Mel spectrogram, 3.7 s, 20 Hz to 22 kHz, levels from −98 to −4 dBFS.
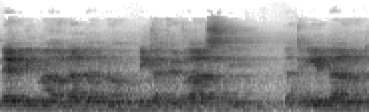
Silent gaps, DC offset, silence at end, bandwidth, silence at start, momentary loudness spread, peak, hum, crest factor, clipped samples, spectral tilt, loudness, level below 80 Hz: none; under 0.1%; 0 s; 12 kHz; 0 s; 13 LU; -2 dBFS; none; 18 dB; under 0.1%; -3 dB/octave; -19 LUFS; -78 dBFS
